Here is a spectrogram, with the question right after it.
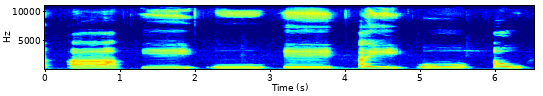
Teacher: ಎರಡು ಮಾತ್ರಾ ಕಾಲದಲ್ಲಿ ಎರಡು ಮಾತ್ರೆ ಅಂದ್ರೆ ಸ್ವಲ್ಪ ಜಾಸ್ತಿ ಸಮಯವನ್ನ ತೆಗೆದುಕೊಳ್ಳುತ್ತವೆ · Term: ದೀರ್ಘ ಸ್ವರ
